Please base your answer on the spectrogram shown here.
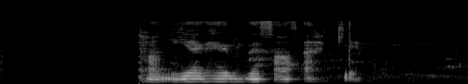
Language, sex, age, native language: Icelandic, female, 11, Icelandic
